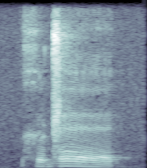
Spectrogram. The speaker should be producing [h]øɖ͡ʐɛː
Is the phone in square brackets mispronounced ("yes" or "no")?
yes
